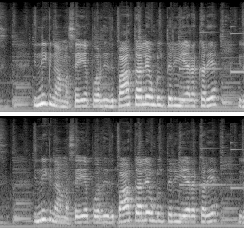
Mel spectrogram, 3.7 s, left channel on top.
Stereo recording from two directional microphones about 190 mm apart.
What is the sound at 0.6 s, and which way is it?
Speech, 45° left (ahead or behind).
